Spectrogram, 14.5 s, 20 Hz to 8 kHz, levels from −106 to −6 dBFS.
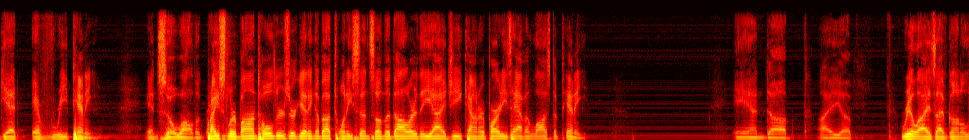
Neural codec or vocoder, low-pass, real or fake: none; 7.2 kHz; real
